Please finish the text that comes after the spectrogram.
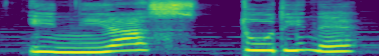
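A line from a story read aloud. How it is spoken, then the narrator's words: Squeaking mouse. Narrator (Slovenian): je zacvilila miška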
